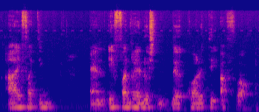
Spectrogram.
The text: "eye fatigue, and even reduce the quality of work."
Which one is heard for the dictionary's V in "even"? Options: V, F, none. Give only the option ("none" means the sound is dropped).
F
